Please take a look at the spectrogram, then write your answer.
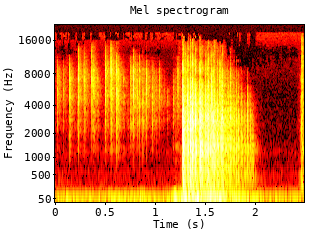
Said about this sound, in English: I'm also going to add a dice, uh, a boost, sorry, under turbo, add a boost which means I'm rolling 3d6.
